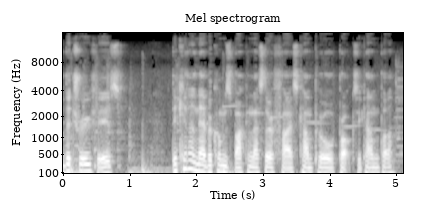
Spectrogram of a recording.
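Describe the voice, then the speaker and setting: A man speaking over music in the background, with ordinary pitch variation. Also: fairly low pitch for a man, fairly quick pace. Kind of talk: gaming tips talk to camera. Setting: low-quality home mic. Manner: casual.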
